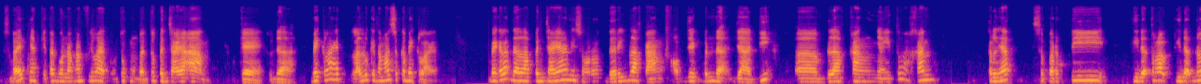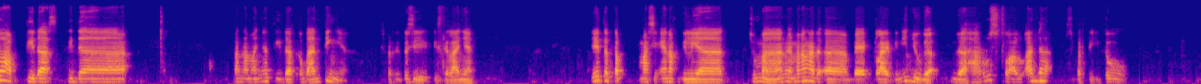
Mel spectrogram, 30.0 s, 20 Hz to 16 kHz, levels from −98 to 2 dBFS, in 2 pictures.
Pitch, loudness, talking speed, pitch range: 155 Hz, -22 LUFS, 130 wpm, 130-180 Hz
